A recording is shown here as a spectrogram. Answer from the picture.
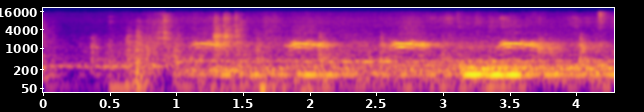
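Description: A crow cawing four times, evenly spaced, over a low steady hum.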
